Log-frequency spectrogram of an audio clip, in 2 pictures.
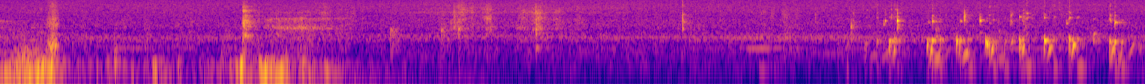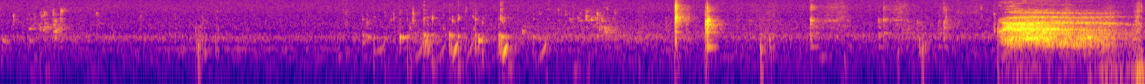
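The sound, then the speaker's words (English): Drinking sounds: quiet clicks, small liquid swallows and gulps of water in two short sips, with a brief rustle or clunk near the end, no talking. “And I'm going to take a sip of my water now.”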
